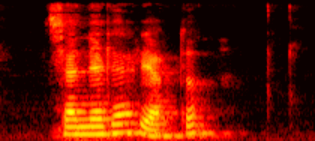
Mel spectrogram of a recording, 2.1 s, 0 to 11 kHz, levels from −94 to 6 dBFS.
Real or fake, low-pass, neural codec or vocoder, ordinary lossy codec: real; 9.9 kHz; none; Opus, 32 kbps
